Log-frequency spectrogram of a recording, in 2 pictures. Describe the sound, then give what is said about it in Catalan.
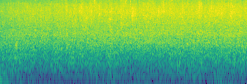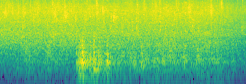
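Steady, dense rain pours throughout, with a single rumble of thunder swelling up around the middle and fading back into the downpour. No voices. “Hi havia una vegada, en un poble molt llunyà, una nit de pluja, una nena anava pel carrer.”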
